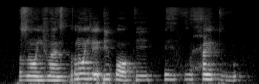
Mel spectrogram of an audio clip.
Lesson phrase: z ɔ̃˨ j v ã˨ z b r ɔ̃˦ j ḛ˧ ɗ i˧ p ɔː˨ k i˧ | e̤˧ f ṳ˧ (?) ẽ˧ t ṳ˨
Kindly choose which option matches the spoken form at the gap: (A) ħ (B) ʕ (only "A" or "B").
A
